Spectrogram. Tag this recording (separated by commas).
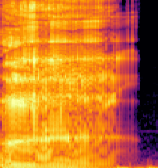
Burping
